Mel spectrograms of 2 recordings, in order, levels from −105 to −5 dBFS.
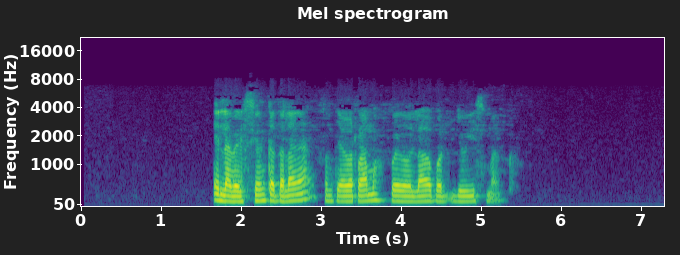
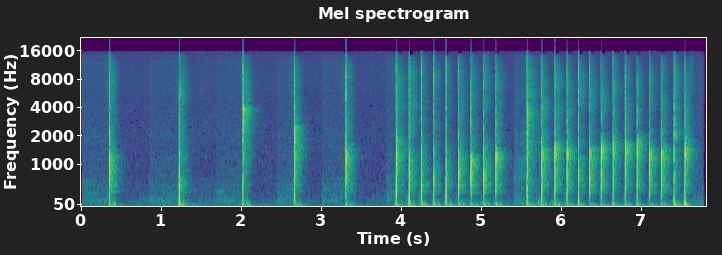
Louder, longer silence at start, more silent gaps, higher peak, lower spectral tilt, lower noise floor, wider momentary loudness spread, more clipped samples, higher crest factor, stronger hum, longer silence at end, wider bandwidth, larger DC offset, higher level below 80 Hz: first, -18 LUFS vs -22 LUFS; first, 1.65 s vs 0.35 s; neither; about the same, -2 dBFS vs 0 dBFS; first, -10 dB/octave vs -2.5 dB/octave; first, -77 dBFS vs -55 dBFS; first, 11 LU vs 4 LU; neither; second, 18 dB vs 24 dB; neither; first, 2.05 s vs 0.2 s; second, 6 kHz vs over 20 kHz; neither; second, -62 dBFS vs -38 dBFS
